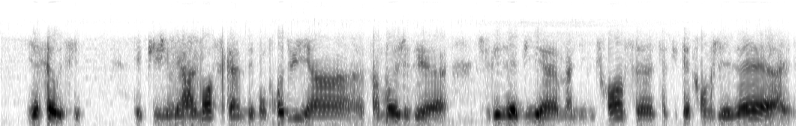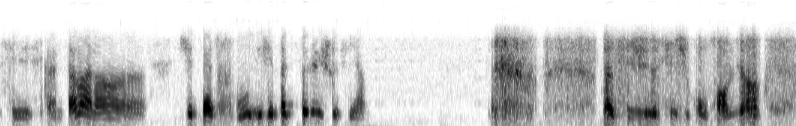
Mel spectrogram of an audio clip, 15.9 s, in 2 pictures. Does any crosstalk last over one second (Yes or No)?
No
